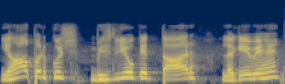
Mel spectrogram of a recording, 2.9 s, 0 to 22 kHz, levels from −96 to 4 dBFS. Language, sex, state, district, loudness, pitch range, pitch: Hindi, male, Jharkhand, Ranchi, -13 LUFS, 165-240 Hz, 210 Hz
